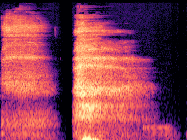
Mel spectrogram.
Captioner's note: sighs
